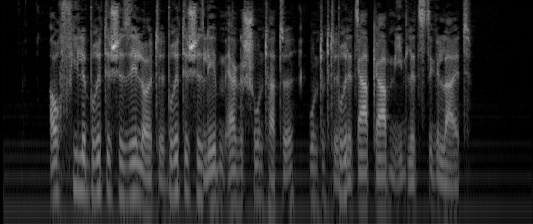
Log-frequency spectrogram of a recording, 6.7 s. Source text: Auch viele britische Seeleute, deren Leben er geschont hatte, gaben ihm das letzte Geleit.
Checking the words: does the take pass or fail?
fail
